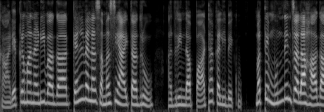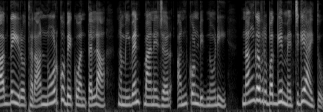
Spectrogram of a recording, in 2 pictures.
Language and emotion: Kannada, happy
